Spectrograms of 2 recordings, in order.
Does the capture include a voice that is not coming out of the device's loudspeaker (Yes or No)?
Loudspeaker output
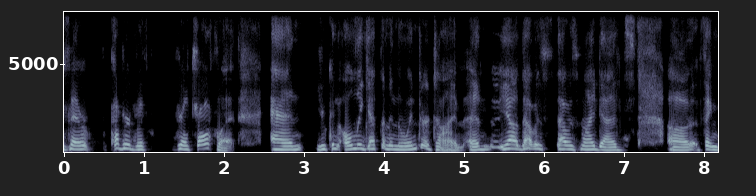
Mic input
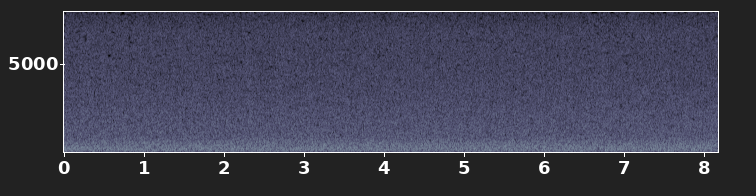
No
